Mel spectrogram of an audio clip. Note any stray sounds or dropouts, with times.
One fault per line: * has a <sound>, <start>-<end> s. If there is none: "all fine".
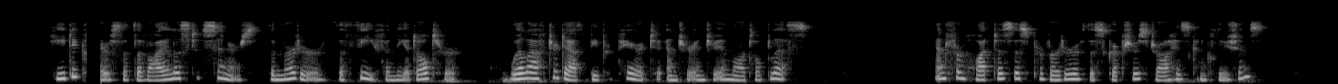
* has a dropout, 0.9-1.0 s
